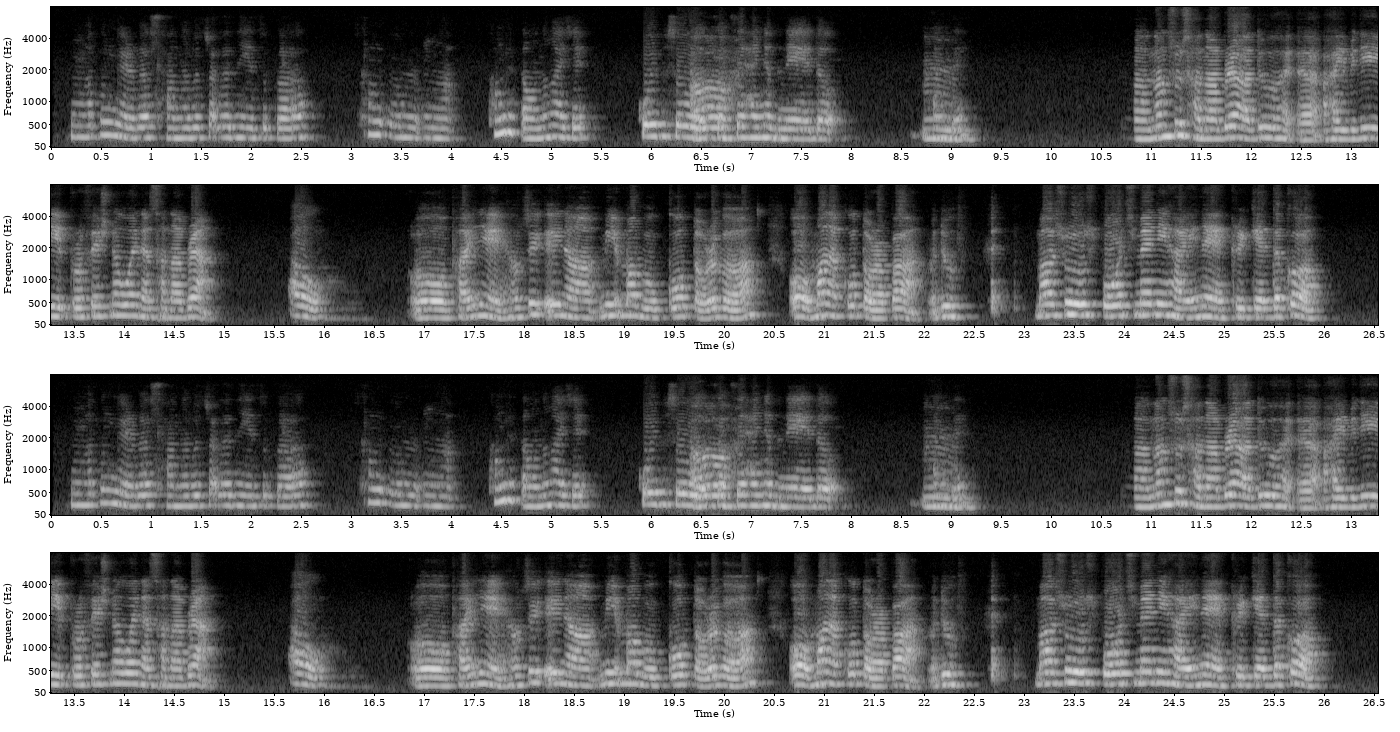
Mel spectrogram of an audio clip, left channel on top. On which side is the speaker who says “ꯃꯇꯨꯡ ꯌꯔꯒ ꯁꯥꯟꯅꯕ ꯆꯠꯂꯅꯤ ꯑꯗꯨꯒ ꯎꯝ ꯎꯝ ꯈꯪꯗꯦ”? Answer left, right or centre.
Left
